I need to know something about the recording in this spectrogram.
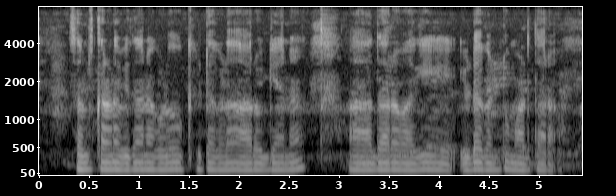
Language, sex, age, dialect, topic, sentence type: Kannada, male, 25-30, Central, agriculture, statement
